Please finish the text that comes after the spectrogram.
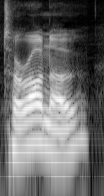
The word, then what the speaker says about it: Toronto: You could be in the heart of Toronto and you could be the closest of individuals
